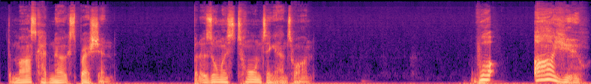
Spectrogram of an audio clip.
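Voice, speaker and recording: A male narrator with a very low voice reads a dramatic scripted tale. The recording is dry, with hardly any room sound and no audible room sound at all.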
